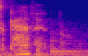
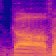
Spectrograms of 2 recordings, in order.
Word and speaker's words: Garvin: Who is this Gavin you speak of? Gar. There's an awe. Garvin.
